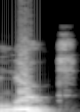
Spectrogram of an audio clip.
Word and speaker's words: Lutz: missing family from Illinois the Lutz family and loot is how it's pronounced guys my sister-in-law used to be elutes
